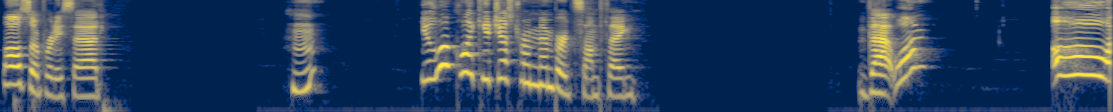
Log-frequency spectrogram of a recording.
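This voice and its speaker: Romantic audio roleplay: affectionate teasing wife played by a woman, high voice, slow tender delivery for poetry and sweet talk. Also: heavily acted. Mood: fond nostalgia. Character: affectionate, teasing wife sharing love poems with her partner.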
